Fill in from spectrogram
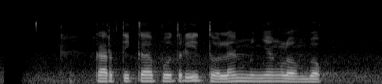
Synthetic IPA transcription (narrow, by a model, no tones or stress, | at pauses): kart̪ikaput̪ɾid̪̥o̤lanməɲaŋlɔmbɔk̚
